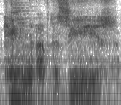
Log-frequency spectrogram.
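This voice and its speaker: A man's voice: rumbling low, drawn-out words, vocal fry, over loud music, exaggerated voice. A man playing an ominous, ancient prophetic sorcerer in a video game, with a solemn, portentous delivery.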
